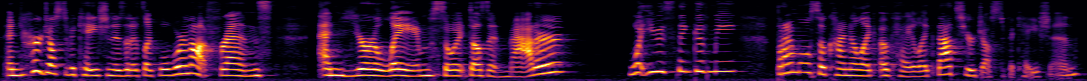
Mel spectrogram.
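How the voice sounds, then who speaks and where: A woman's voice: fairly high pitch, normal speed. Young woman chatting through fan theories. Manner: animated storytelling, frequent quoting and slangy asides. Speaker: podcast co-host. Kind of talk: casual fan chat.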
